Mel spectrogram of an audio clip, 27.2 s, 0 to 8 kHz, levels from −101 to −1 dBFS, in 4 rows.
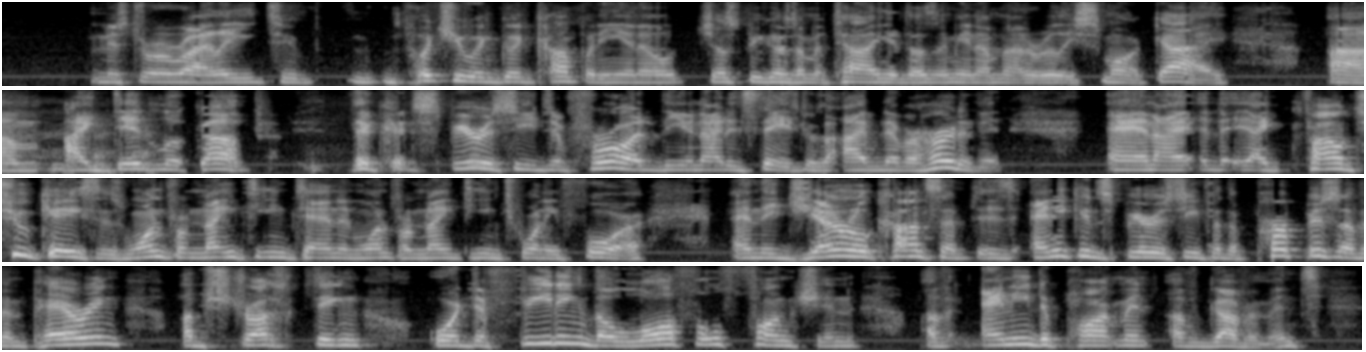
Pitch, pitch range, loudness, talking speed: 165 Hz, 150-190 Hz, -30 LUFS, 165 wpm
